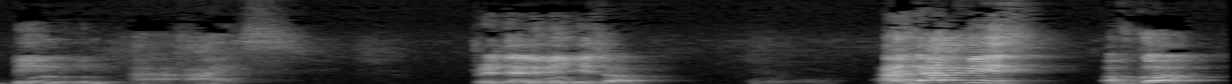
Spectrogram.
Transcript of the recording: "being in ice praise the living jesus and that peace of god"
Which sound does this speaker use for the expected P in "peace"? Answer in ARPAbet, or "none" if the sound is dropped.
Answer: F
